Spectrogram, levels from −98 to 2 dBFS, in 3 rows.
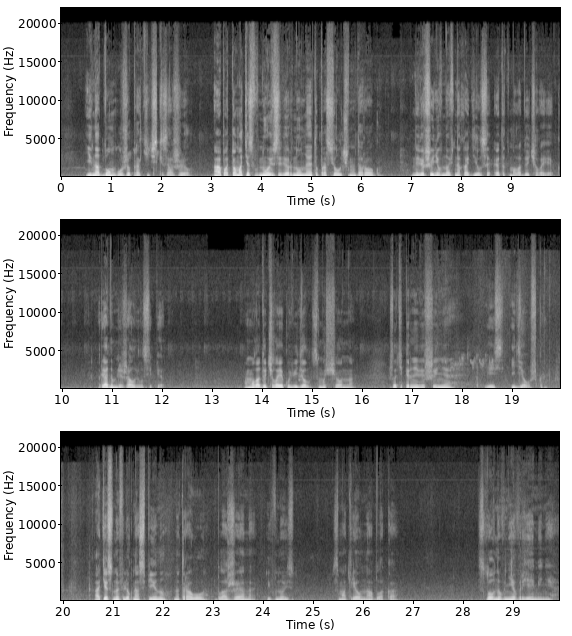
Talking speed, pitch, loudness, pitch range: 105 wpm, 100 Hz, -18 LUFS, 90-120 Hz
